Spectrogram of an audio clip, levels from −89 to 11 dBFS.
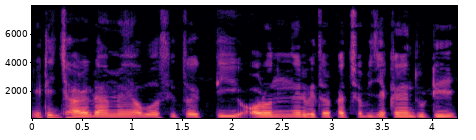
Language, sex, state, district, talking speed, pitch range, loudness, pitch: Bengali, male, West Bengal, Jhargram, 140 wpm, 115-125 Hz, -20 LUFS, 120 Hz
